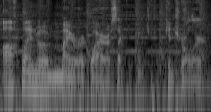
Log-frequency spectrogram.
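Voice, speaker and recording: A man's voice: lowish voice, brisk, music in the background. A man doing casual live gameplay commentary as a streamer, thinking aloud as he plays. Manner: thinks aloud, mild swearing. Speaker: video game live streamer.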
